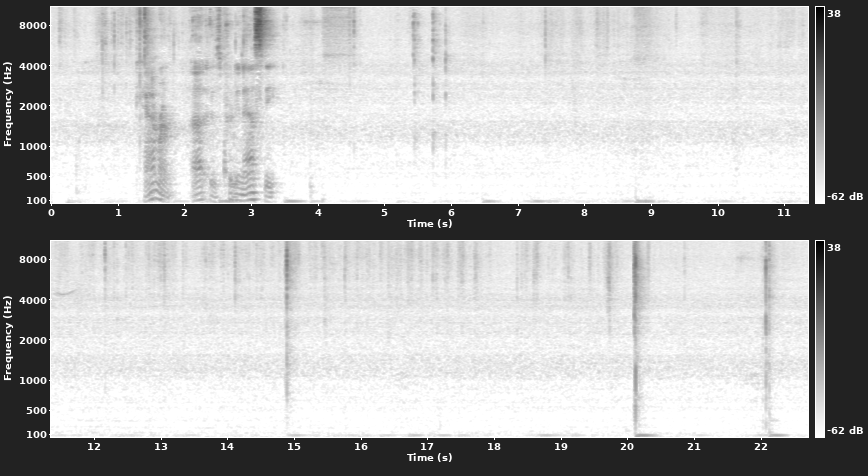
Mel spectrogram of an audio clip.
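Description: Trading cards shuffle and rustle in hands.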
